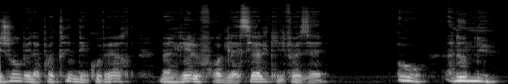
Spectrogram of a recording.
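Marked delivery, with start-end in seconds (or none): 4.0-5.0 higher, louder shocked cry; startled cry. A narrator's reading. Young woman sees the baker, startled cry. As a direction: caught off guard by a half-naked man. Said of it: "s'écria la plus jeune".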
